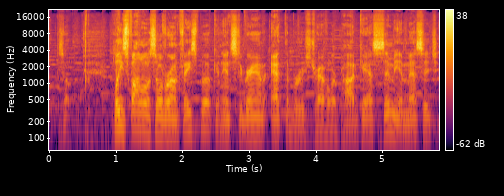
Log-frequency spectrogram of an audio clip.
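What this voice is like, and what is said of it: Rough, unwell-sounding voice. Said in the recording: “sorry about the voice. Believe you me, I sound worse than I really am.”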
